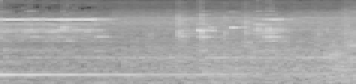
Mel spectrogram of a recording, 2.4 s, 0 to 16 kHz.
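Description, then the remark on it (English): An old red and white E1 model tram of Vienna's Wiener Linien network rolls along its rails with a steady metallic rumble, a thin wheel-squeal whine hanging over it throughout, fading slightly toward the end. No voices. “Vienna has the sixth largest tram network in the world, and the red and white E1 model has come to define the look and sound of the city.”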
